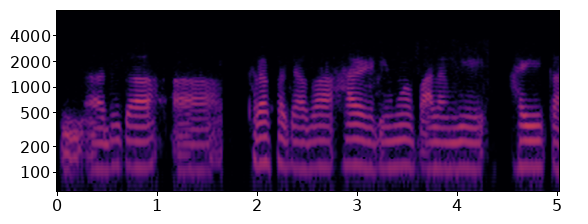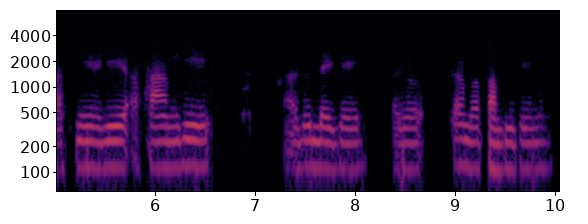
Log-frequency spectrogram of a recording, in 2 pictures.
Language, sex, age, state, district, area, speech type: Manipuri, male, 45-60, Manipur, Imphal East, rural, conversation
